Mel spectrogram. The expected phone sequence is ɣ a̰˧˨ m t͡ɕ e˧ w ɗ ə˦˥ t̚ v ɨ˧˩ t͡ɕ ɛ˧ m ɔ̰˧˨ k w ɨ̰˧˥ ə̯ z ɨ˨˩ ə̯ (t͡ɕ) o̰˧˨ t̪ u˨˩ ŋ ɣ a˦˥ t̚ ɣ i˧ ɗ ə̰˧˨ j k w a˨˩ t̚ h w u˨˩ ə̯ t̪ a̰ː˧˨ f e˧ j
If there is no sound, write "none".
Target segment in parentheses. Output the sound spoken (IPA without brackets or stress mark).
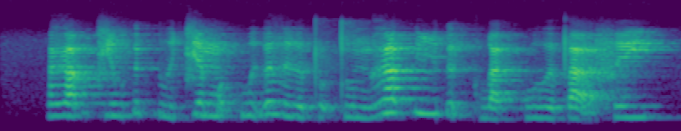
t̪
